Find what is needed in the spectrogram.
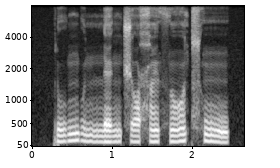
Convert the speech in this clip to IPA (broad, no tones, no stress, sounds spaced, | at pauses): ɾ u ŋ u nː ɛ ŋ ʃ ɔ ħ ɛ̃ θ ɔ̃ t͡sʰ ũ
